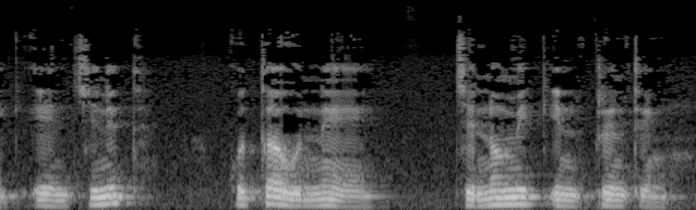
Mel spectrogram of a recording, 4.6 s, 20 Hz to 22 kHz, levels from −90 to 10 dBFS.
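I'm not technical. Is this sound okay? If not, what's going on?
No. Throughout the speech there is a watery, swirly quality, with metallic chirps on s sounds and smeared consonant starts. This is likely MP3 compression squeezed too hard, so faint parts of the sound flicker on and off from moment to moment. Unlike a simply muffled or dull recording, the treble isn't missing, since sound reaches up to about 19.2 kHz. The problem is this bubbling, chirpy texture rather than lost brightness.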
